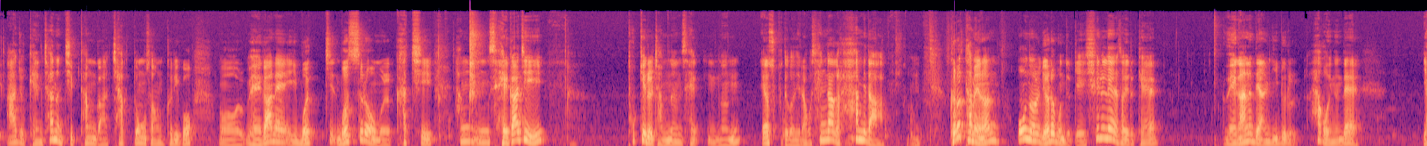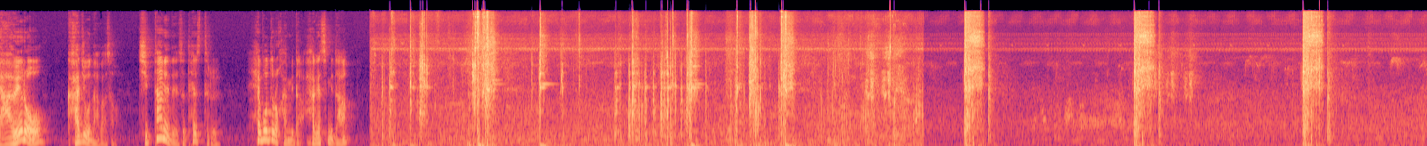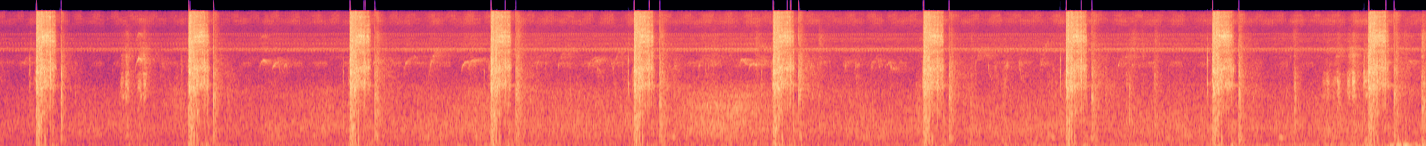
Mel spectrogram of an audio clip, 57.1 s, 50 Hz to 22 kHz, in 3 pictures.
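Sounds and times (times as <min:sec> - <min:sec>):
airsoft rifle shots: 0:28.0 - 0:29.8, 0:31.8 - 0:32.4, 0:34.1 - 0:35.0, 0:36.3 - 0:37.0, 0:38.4 - 0:39.1, 0:40.4 - 0:41.2, 0:42.6 - 0:43.4, 0:44.5 - 0:45.3, 0:46.4 - 0:47.1, 0:48.2 - 0:49.0, 0:50.3 - 0:51.1, 0:52.2 - 0:53.0, 0:54.2 - 0:54.8, 0:56.2 - 0:56.8
rifle clicks: 0:48.4 - 0:48.9.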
